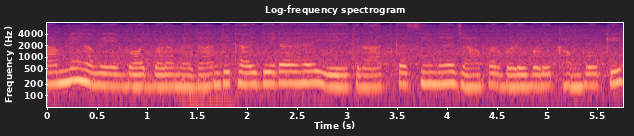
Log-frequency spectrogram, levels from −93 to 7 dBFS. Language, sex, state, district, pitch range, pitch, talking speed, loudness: Hindi, female, Bihar, Jamui, 175-205 Hz, 185 Hz, 240 wpm, -14 LUFS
